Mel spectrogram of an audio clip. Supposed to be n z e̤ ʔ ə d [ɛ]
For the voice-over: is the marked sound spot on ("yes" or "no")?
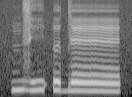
no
